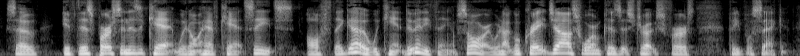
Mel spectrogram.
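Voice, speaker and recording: A man's voice: medium pitch, a little fast, no echo, clean studio sound. A middle-aged man, hosting a casual business talk and acting out quotes as a folksy storyteller. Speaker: podcast host.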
